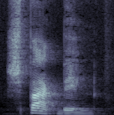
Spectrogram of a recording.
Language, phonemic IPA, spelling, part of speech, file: Dutch, /ˈspakben/, spaakbeen, noun, Nl-spaakbeen.ogg
- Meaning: a radius, either of two major bones in upper - and lower arm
